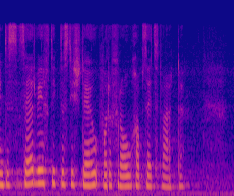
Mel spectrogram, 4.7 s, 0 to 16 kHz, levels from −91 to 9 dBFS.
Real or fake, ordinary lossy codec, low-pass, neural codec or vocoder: fake; none; 9.9 kHz; vocoder, 22.05 kHz, 80 mel bands, WaveNeXt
